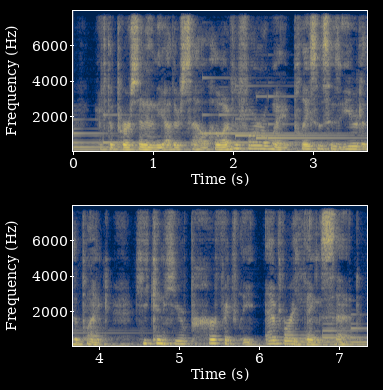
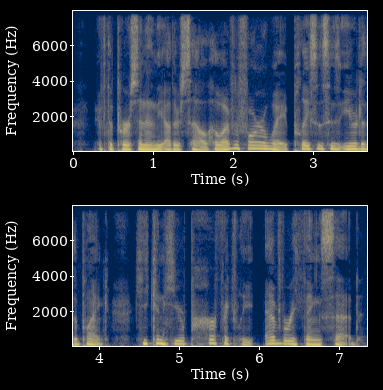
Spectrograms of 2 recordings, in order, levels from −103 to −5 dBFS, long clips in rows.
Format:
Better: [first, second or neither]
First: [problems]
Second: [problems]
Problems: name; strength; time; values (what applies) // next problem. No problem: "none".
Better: second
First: background sound (Keyboard (musical)); 13 dB below the speech // room echo; dies away in 0.3 s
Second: none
